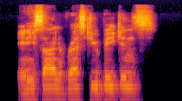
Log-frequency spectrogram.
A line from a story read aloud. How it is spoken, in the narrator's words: Han asked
